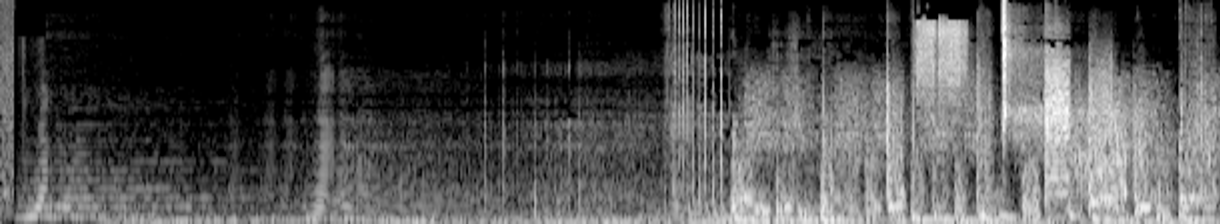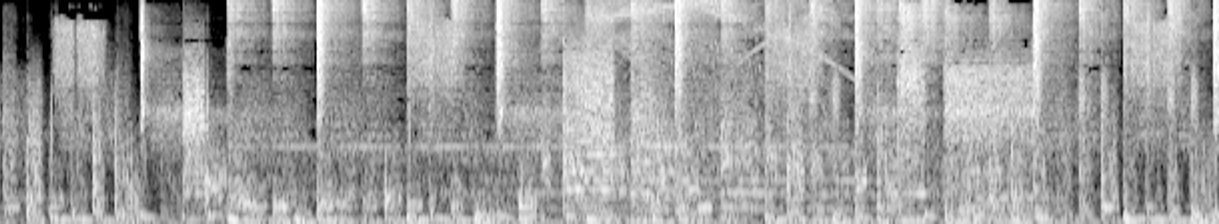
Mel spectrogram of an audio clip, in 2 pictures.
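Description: A semi-automatic candle making machine runs with a low throbbing hum that swells louder after several seconds, then continues as a steady, dense mechanical drone with layered tonal whine and clatter.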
